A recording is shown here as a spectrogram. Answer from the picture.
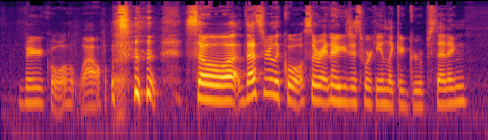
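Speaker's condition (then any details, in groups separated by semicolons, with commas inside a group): No condition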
